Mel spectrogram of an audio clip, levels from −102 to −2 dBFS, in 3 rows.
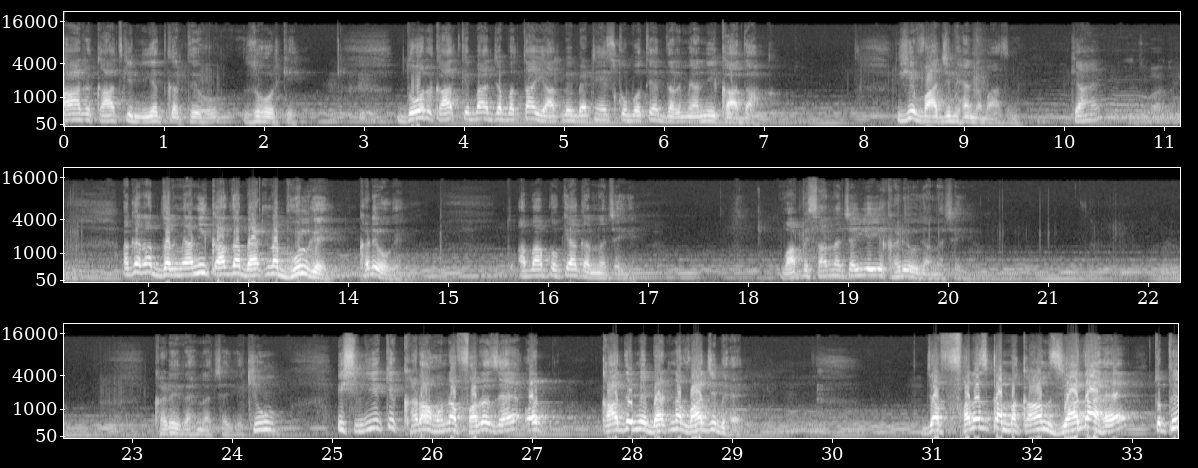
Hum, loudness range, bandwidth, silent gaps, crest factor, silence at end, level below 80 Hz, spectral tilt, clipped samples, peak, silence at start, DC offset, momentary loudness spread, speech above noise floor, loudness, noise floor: none; 11 LU; 16 kHz; none; 12 dB; 0 s; -46 dBFS; -4.5 dB/octave; under 0.1%; 0 dBFS; 0 s; under 0.1%; 25 LU; 27 dB; -11 LUFS; -38 dBFS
